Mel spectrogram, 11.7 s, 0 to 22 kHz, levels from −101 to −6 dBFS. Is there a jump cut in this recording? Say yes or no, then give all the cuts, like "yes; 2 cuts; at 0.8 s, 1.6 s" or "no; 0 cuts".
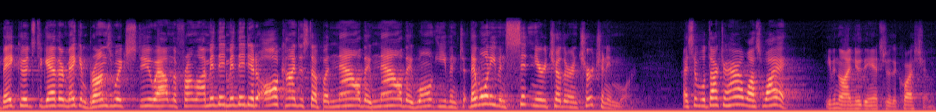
yes; 2 cuts; at 2.8 s, 4.6 s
